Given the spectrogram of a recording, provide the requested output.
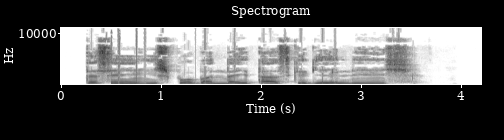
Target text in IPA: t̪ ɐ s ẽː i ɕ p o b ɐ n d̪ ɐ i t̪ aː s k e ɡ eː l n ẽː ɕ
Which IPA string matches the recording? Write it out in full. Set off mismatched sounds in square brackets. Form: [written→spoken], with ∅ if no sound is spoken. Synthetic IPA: t̪ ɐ s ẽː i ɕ p o b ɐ n d̪ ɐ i t̪ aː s k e ɡ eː l n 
